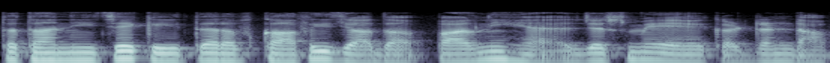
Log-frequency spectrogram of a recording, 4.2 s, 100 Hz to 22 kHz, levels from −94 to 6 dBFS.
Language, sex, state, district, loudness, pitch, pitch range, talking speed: Hindi, male, Chhattisgarh, Sukma, -18 LUFS, 115 Hz, 110-125 Hz, 175 wpm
